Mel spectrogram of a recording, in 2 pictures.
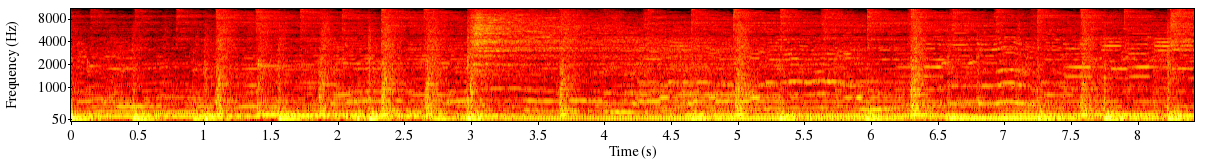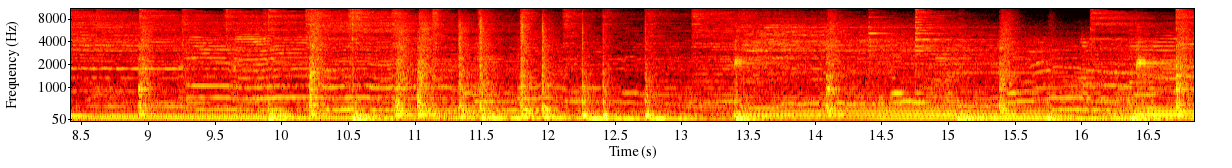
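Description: Live rock band playing loud: a drum kit with busy snare, bass-drum and cymbal strokes over held low bass notes, with electric guitar.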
